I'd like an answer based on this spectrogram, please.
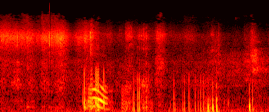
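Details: German Shepherd playing inside the house while hard rain keeps him indoors; a brief rising-falling whimper followed by a run of quick, short huffing pulses, with a steady high hiss in the background.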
